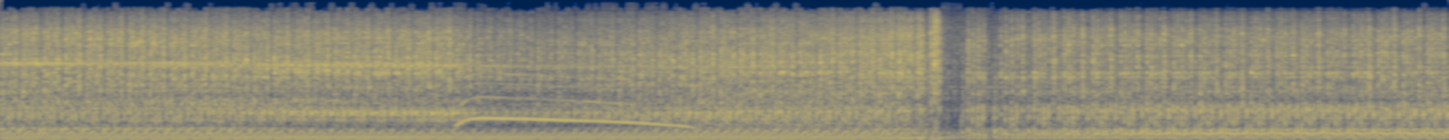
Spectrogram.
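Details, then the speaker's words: Old fleet car fired up after fitting a new starter (battery or starter had been dragging). Engine settles into a steady, even idle with a smooth low rumble and no misses or knocks. Normal idle, good running. "Yep, there she is. So decent running, good running rig."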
